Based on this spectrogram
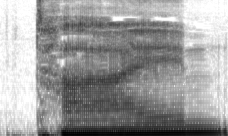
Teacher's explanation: Time 的这个发音已经非常弱化了，OK，它一定要双元音再饱满一点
